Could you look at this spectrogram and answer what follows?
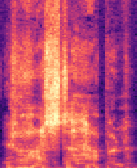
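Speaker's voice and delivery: inhuman, unvoiced rasping whisper; rumbling, phlegmy villain. Masked killer answering the screaming captain, rumbling inhuman whisper. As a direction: rasp it softly through phlegm. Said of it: "this rumbling, phlegmy voice that sounds almost inhuman".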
